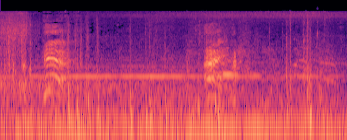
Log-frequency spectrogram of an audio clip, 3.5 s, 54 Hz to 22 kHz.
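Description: Horse hooves clip-clopping in the Assassin's Creed 2 video game, a few fairly quiet clops in two short bursts over a low background.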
